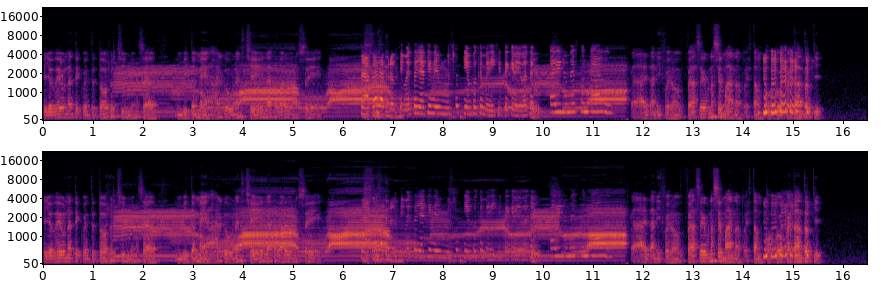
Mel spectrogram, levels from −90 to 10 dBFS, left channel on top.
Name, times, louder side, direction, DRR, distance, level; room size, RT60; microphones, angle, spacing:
voice 1, 0.0-2.2 2.6-5.5 6.4-6.7 7.0-7.1 9.7-10.0 11.7-15.5, right 1 dB, 30° right, 1.4 m, -35 dB
Singing, 1.2-11.7, right 3 dB, 75° right, 0.8 m, -33 dB
voice 2, 6.3-9.8 10.1-11.4 14.4-15.1, left 6 dB, 45° left, 0.3 m, -31 dB
3.8 x 3.0 x 3.6 m
head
